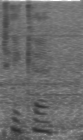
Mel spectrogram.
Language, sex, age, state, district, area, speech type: Urdu, male, 60+, Bihar, Gaya, rural, spontaneous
